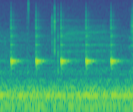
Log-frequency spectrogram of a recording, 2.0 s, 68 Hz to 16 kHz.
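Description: Roland TD-1 drum module's metronome clicking steadily, just under three clicks a second, set to seven beats to the bar; a higher, accented click for the first beat of the next bar comes at the very end.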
